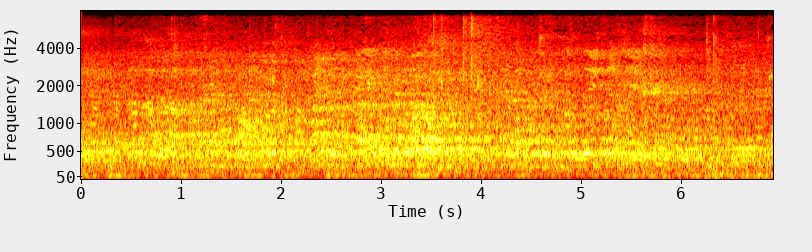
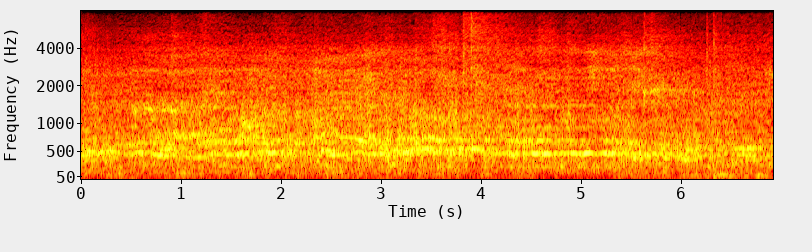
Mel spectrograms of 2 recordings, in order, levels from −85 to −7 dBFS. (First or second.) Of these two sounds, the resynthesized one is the second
